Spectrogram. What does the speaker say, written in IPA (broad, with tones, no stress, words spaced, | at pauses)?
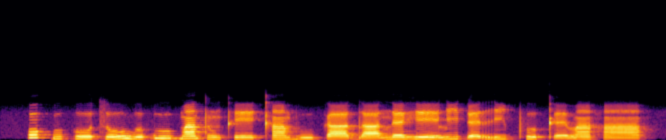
ɔ˦k͡pu˨koː˨t͡soː˨˦ wʊ˨ɓuː˦bã˦ tũ˨kʰeː˨ kʰã˦ buː˨kaː˨ daː˨nɛ˦ ɣeː˦˨li˦ ɗɛ˨ri˦ pʰʊ˦˨ kʼɛ˨βã˦hã˦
